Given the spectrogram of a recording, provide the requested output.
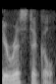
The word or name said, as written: eristical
